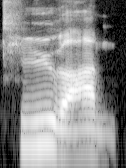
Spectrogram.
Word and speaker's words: Tyrann: der Tyrann. Yeah, the Turan. Actually, the emphasis should be on the ends. So even though the Y has a special pronunciation, don't emphasize it too much.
